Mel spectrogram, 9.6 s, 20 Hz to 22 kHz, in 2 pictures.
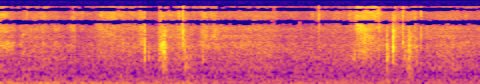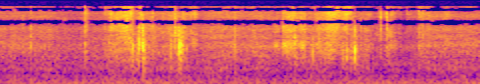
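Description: Pages of a Stalogy B6 paper notebook being turned by hand: several short, soft paper swishes and rustles at irregular intervals over a low steady hum.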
